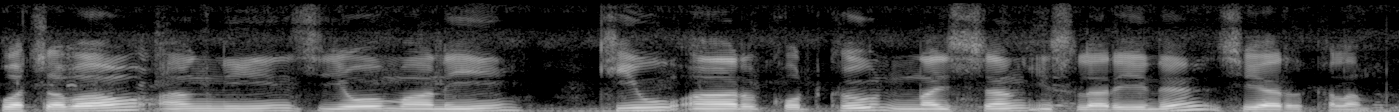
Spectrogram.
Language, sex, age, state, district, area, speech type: Bodo, male, 45-60, Assam, Kokrajhar, urban, read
